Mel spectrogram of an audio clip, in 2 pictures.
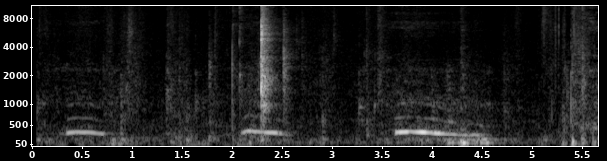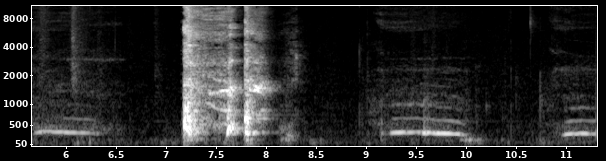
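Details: Adult mother woke at 3:00am with a bad cough; repeated short voiced retching sounds and one harsh cough burst: cough with gagging.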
